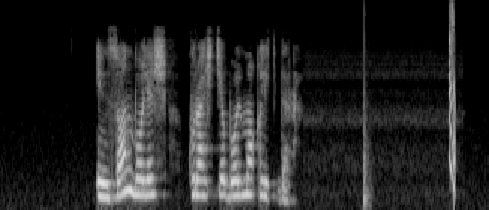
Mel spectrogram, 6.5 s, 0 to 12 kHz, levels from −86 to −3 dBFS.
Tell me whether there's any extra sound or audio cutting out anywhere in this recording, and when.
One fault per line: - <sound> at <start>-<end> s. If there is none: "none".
- thud at 4.8-5.0 s
- chirp at 6.0-6.1 s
